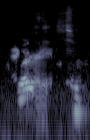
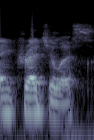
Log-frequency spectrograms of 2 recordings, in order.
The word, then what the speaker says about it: incredulous: Incredious. Yeah, incredulous.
